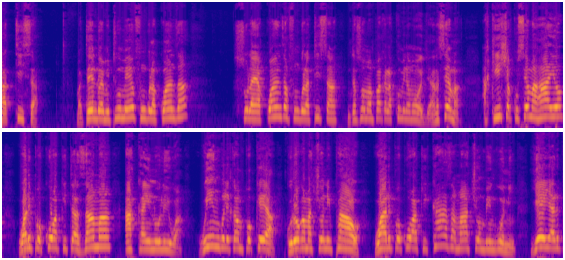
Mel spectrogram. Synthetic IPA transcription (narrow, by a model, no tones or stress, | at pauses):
tisa̰ | mʔa̰tɛndɔjamitumɛfuŋɡulakwanza | sulajakwanzafuŋɡulatisanitas̬ɔmam̩pakalakuminamɔʄaːnasɛma̰ | a̰kiiʃakusɛmaɦajɔ | walipɔkuwawakitazamaː | kainuliwa̰ | wiŋɡulikam̩pɔkɛakuɾɔkamat͡ʃɔnipaɔ | walipɔkuwaːkikazamat͡ʃɔmbiŋɡunḭ | jɛjɛalip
